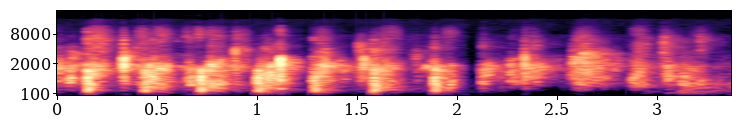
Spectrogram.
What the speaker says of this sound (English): Please give one more round of applause for Axel.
